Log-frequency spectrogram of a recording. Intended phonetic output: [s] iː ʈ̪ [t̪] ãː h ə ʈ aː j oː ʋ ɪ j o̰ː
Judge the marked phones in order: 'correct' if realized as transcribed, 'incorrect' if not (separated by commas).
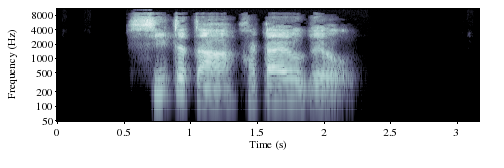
correct, correct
